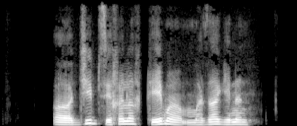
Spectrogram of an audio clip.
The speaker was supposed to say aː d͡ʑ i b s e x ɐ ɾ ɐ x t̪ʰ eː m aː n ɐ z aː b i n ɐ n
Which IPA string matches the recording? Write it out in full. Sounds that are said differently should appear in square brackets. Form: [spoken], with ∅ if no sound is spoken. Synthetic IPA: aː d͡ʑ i b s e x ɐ [l] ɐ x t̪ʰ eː m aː [m] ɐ z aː [ɡ] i n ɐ n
